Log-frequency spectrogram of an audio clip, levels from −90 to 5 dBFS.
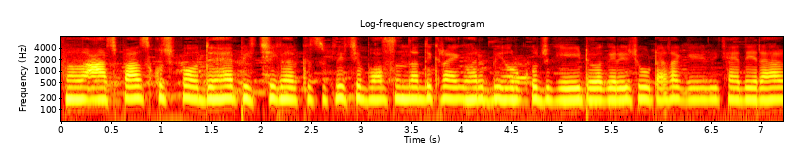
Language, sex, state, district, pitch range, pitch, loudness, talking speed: Hindi, female, Goa, North and South Goa, 185-200 Hz, 190 Hz, -17 LUFS, 225 wpm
